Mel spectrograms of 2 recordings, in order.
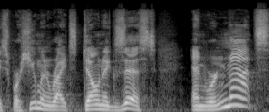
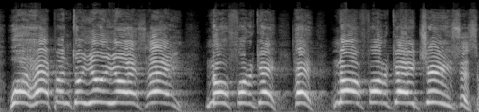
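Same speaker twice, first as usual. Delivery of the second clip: put-on heavy Cuban accent, high loud shout; bellowed imitation in a thick Cuban accent; Yoel Romero; 6 dB louder, slower than usual. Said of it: "in this heavy accent".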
